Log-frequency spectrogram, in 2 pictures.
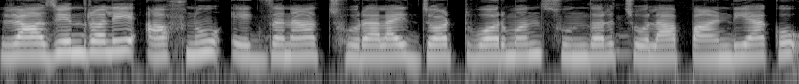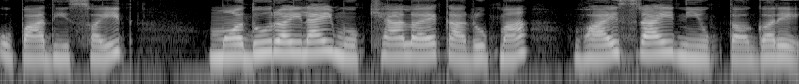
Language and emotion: Nepali, neutral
